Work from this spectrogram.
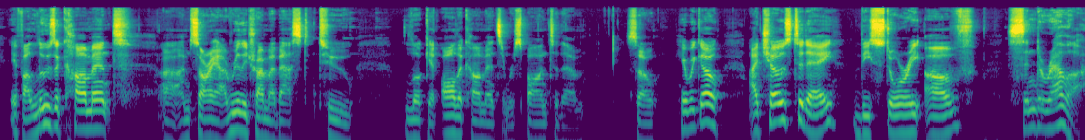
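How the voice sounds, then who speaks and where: Speaking at a fairly slow pace, a man with a fairly high pitch shows very wide pitch swings and big swings in loudness. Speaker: English teacher. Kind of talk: casual livestream chat before reading aloud. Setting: live stream. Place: home room. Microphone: webcam.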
